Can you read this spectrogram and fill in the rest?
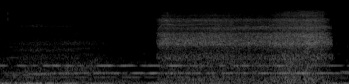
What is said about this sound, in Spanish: Inhala y siente cómo el aire te llena y exhala y siente cómo los problemas se van.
